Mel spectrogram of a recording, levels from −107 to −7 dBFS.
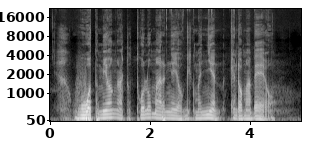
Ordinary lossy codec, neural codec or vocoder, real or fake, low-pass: none; none; real; none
